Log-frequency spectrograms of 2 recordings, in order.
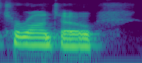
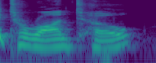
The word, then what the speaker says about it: Toronto: Did you just say Toronto? Did you just pronounce the T? – Did I?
